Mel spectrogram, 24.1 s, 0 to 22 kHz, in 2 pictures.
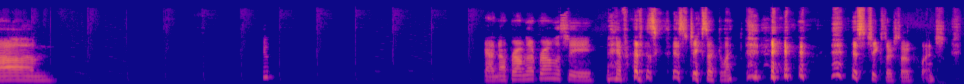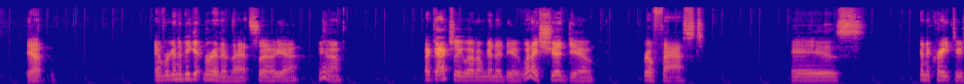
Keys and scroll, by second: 15.9 ctrl+z, 16.7 ctrl+z, 17.4-18.9 typing.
